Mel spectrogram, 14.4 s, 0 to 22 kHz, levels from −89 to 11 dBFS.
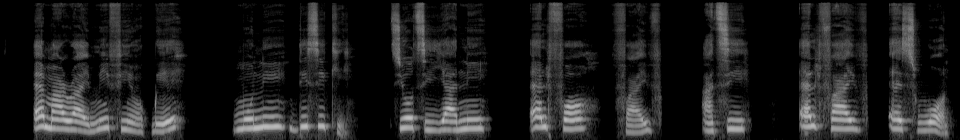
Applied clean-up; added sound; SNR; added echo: neural mask model Resemble Enhance denoiser.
